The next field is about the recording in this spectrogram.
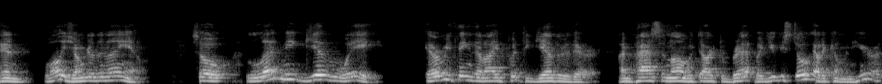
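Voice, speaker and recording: A man's dark, mellow tone at a fairly high pitch, with lively intonation and a fairly quick pace. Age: 70s. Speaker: chiropractor and health educator. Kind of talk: promotional talk. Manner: animated.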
